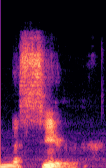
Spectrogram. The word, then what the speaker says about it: Nasir: All right, next we have Nasir. That's how you pronounce it.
